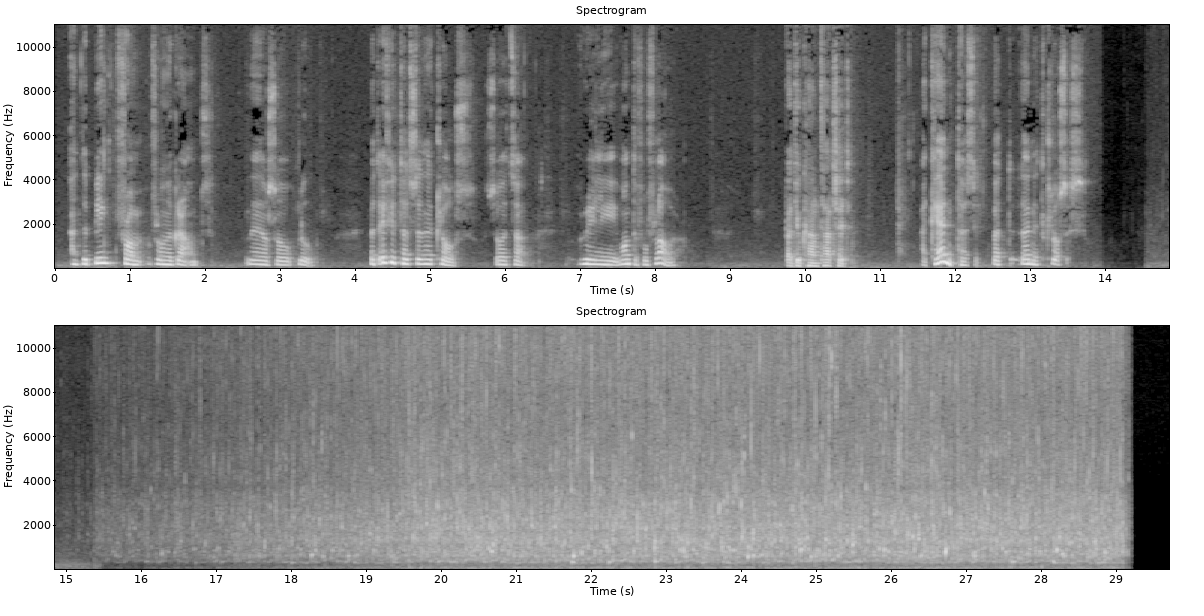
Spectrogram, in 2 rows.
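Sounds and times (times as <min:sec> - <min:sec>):
speech: 0:00.2 - 0:03.6, 0:04.2 - 0:06.4, 0:07.0 - 0:08.4, 0:09.7 - 0:10.7, 0:11.6 - 0:13.8
flowing river stream rushing: 0:14.6 - 0:29.2.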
